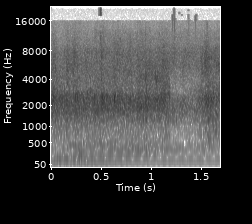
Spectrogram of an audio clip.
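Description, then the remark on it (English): A church audience applauds a woman's decision to accept Jesus as her Savior, just before her baptism: dense, steady clapping that holds at an even level throughout, over a low sustained keyboard chord humming underneath. No one speaks. “So let's get a strong applause.”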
